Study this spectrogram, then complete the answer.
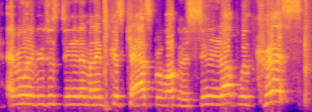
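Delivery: loud, fast, high host intro; announcer intro. Real, not acted. Host welcoming new viewers, brisk announcer voice. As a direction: rattle off the show welcome loudly.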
